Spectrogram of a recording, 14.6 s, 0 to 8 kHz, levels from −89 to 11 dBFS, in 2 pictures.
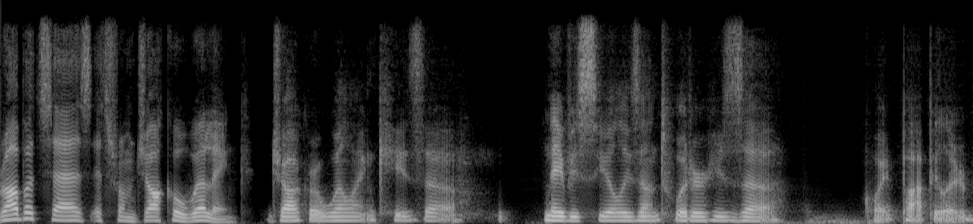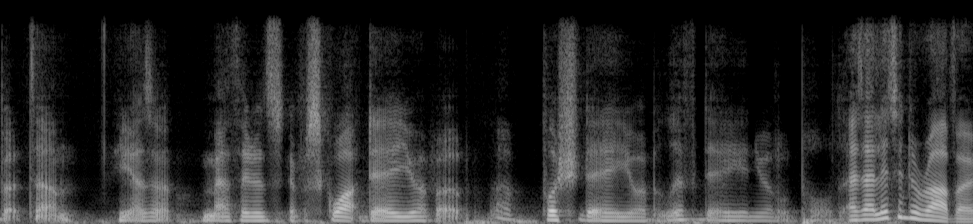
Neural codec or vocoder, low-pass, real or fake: codec, 24 kHz, 0.9 kbps, DualCodec; 7.2 kHz; fake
